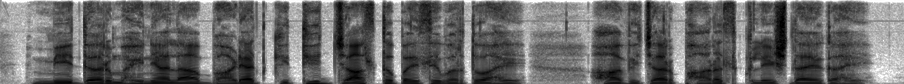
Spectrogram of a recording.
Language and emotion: Marathi, sad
